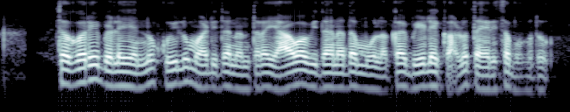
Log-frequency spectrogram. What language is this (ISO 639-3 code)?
kan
